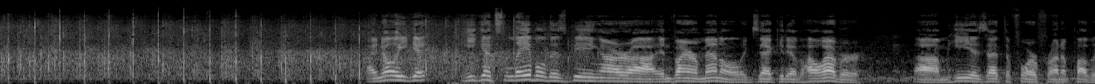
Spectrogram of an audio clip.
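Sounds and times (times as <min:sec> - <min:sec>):
round of applause: 0:00.0 - 0:06.2
speech: 0:03.7 - 0:10.9.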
